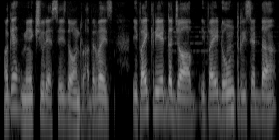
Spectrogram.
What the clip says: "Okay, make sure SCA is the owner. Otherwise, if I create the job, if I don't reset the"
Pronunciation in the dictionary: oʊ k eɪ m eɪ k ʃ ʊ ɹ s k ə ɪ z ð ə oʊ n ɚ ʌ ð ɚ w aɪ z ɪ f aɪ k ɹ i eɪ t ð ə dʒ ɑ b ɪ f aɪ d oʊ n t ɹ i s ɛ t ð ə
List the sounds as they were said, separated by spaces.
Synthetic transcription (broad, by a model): oʊ k eɪ m eɪ k ʃ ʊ ɹ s ə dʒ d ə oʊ n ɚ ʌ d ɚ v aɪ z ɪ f aɪ k ɹ i eɪ t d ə dʒ ɑ b ɪ f aɪ d oʊ n t ɹ i s ɛ t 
